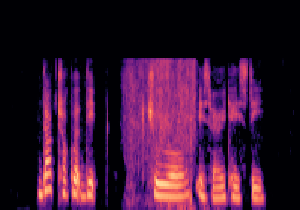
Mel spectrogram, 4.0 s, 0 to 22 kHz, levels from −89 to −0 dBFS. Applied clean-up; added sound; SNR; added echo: classical method spectral subtraction.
